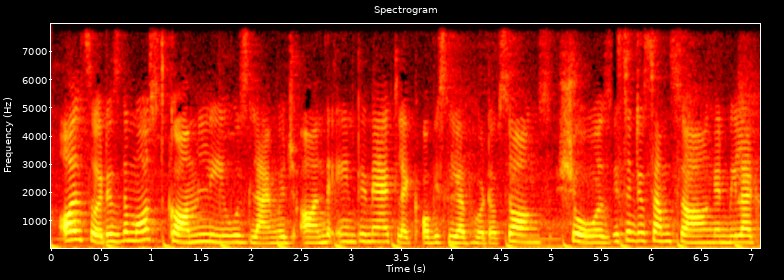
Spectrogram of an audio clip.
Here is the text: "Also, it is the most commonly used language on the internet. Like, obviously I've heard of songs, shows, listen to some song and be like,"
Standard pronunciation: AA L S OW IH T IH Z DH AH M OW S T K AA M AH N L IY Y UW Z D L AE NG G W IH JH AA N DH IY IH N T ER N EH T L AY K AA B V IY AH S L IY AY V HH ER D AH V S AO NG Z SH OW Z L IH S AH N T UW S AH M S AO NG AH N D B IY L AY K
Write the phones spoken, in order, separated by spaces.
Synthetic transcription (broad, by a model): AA L S OW IH T IH Z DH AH M OW S T K AA M AH N L IY Y UW Z D L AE NG G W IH JH AA N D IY IH N T ER N EH T L AY K AA B V IY AH S L IY AY V HH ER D AH V S AO NG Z SH OW Z L IH S AH N T UW S AH M S AO NG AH N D B IY L AY K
